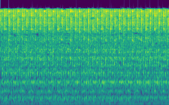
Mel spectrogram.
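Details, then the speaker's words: Bison diesel from Central Java, rebuilt with custom liners after a damaged block and repeated blow-by: steady, even idle with firm regular beat, no knock or miss, much smoother than before; injection pump timing still not quite right. "suaranya sudah halus banget jauh sama yang kemarin kemarin Gitu suaranya gak Kasar"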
